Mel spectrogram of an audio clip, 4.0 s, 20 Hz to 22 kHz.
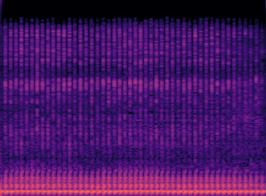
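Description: A Suzuki Gixxer 155 motorcycle fitted with an aftermarket exhaust idles nearby, a loud, steady, rapid thumping beat that holds an even rhythm throughout.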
